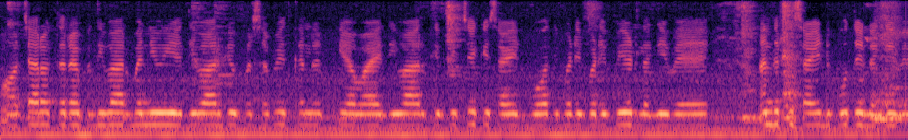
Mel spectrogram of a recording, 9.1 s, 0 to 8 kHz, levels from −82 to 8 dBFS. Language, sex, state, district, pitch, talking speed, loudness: Hindi, female, Rajasthan, Bikaner, 225 Hz, 220 wpm, -15 LUFS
